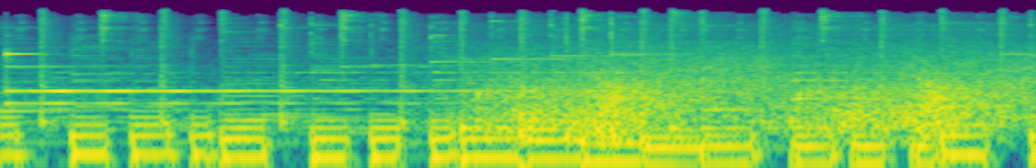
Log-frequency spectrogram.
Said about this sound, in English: I've heard it before. It's the ocean's waves.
